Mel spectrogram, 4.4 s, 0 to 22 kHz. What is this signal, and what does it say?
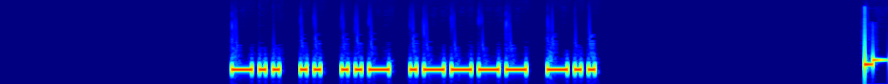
Morse code, heard as a keyed tone, about 36 wpm, 700 Hz. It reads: DIU1D
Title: Five Challenging Letter-Number Combinations 35wpm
